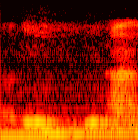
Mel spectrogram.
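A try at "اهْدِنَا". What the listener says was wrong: Enggak usah tebal-tebal. I-nya gini ya, I. Terus H itu dia tebal tapi lembut. Ngalir dia.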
